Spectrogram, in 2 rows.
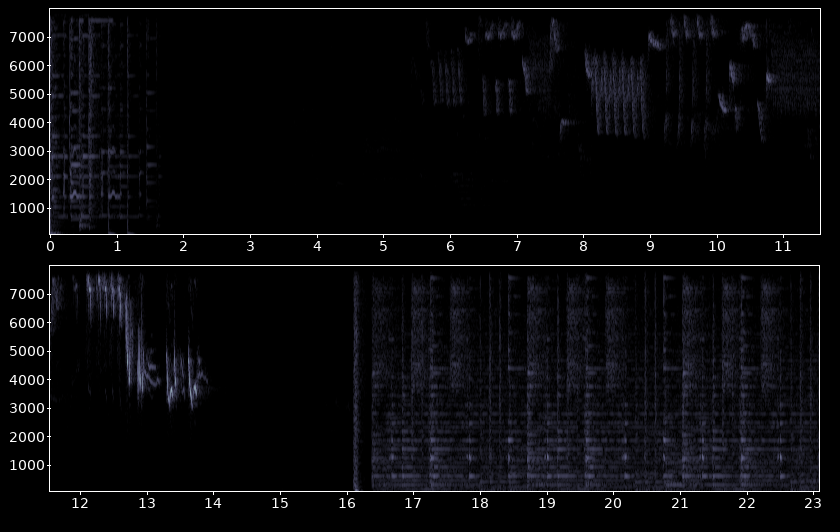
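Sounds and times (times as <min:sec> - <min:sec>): birds singing: 0:03.2 - 0:14.8, 0:15.6 - 0:16.1.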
